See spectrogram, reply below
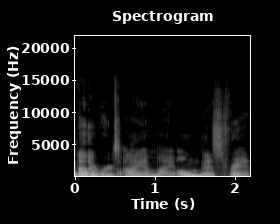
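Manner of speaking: soft, goofy cartoon dog voice. Telling co-speakers what someone said about Goofy being a man-dog hybrid, in a Goofy voice. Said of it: "in Goofy's voice".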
